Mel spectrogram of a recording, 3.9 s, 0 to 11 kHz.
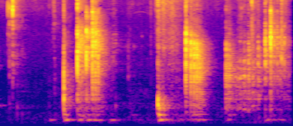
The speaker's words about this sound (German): Ihr anderen könnt, könnt mal einen W6 würfeln. Vier.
